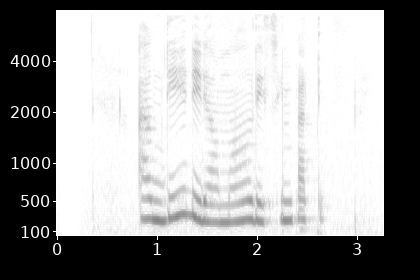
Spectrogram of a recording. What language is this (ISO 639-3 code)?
sun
